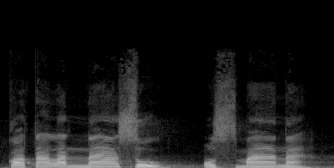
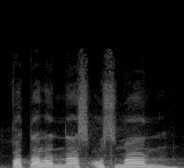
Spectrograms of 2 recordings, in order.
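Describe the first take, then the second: First: The words end with their final case vowels. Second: The words end without their final case vowels. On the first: The people killed Utsman. The speaker calls it right. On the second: It is unclear who killed whom. The speaker calls it wrong. "bisa berarti wahai Ali, orang-orang membunuh Utsman, atau bisa berarti sebaliknya"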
